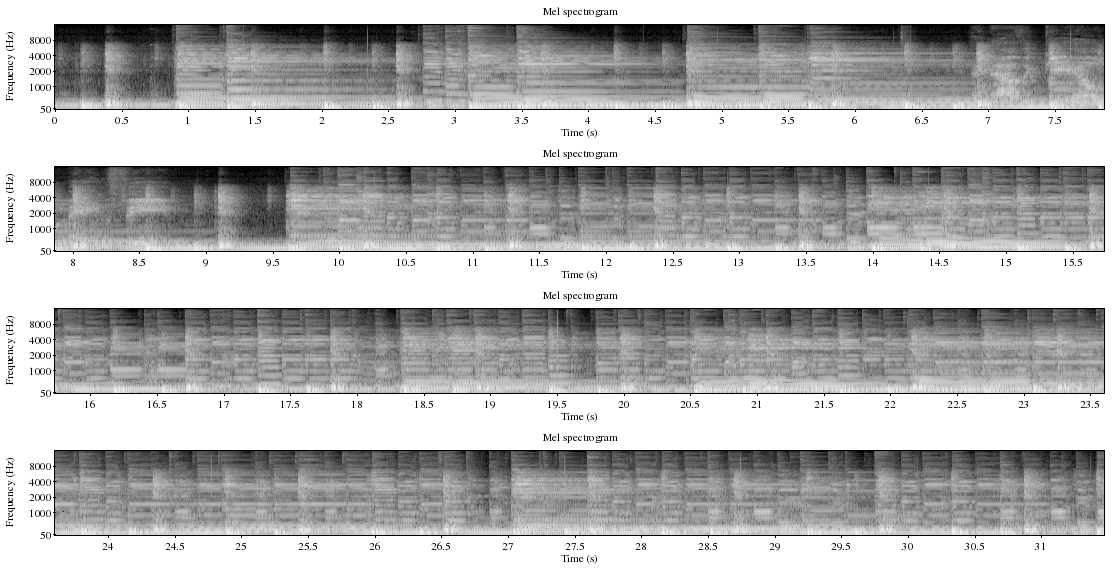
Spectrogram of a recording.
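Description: Mountain dulcimer playing a plucked melody over looped bass-line and chord parts played back by a looper pedal. Held low bass notes run underneath, and the sound gets brighter and fuller about ten seconds in.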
